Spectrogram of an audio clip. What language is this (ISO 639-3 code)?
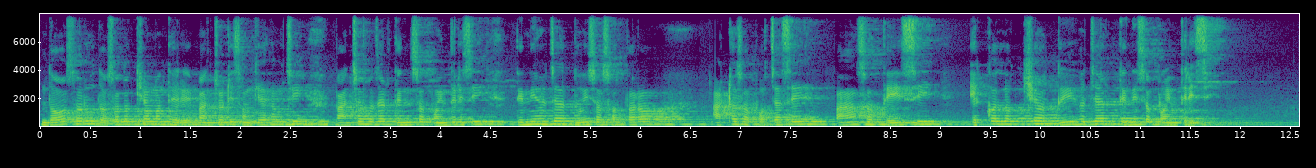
ori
